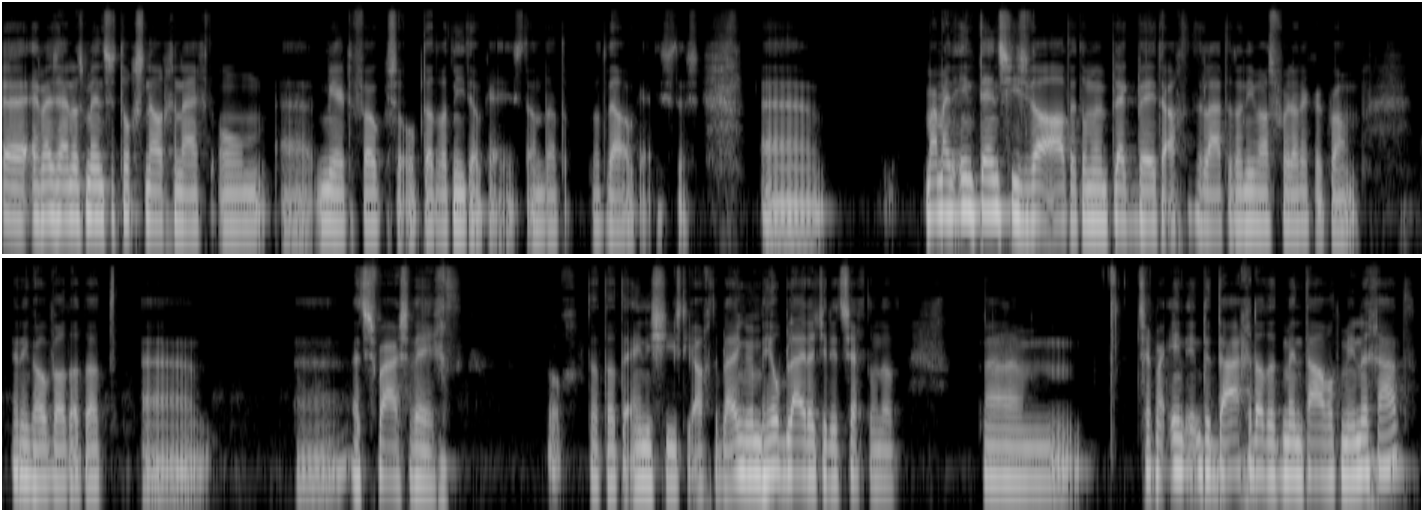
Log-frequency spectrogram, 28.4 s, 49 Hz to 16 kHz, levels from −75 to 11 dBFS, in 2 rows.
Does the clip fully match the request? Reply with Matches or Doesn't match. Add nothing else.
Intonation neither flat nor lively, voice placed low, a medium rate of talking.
Matches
